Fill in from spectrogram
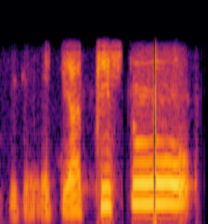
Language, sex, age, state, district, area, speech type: Assamese, male, 60+, Assam, Udalguri, rural, conversation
